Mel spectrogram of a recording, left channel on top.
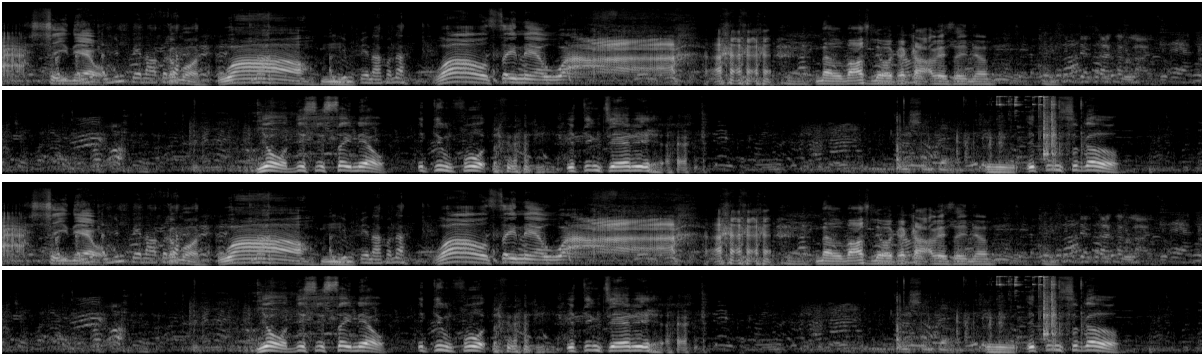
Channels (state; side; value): identical; both; correlation 1.00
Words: say nail come on wow wow say nail wow nalbas lewa ka ka ve say nail yo this is say nail eating food eating cherry eating sugar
